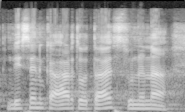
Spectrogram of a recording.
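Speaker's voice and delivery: ordinary talk, nothing marked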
